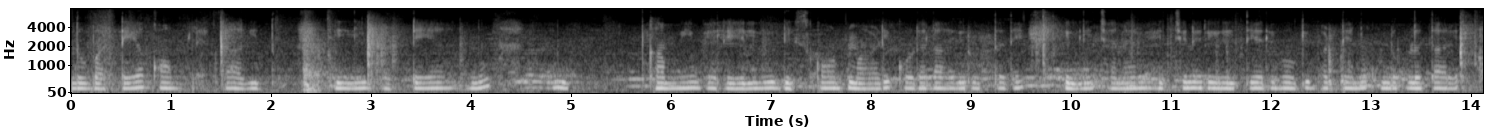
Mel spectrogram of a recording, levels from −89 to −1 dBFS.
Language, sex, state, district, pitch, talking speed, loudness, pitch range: Kannada, female, Karnataka, Bellary, 195 Hz, 80 wpm, -25 LUFS, 185-200 Hz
